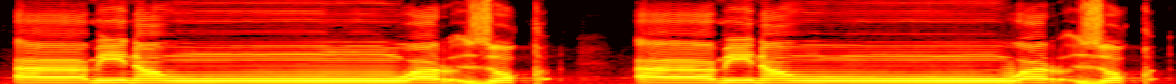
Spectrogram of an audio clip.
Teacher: یہاں ہم نے ناک میں آواز پیدا کرنی ہے کیونکہ یہ آگے پلس ہو رہا ہے اگلے لفظ سے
